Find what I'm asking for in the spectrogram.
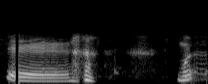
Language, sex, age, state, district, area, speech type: Bodo, male, 45-60, Assam, Chirang, urban, conversation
